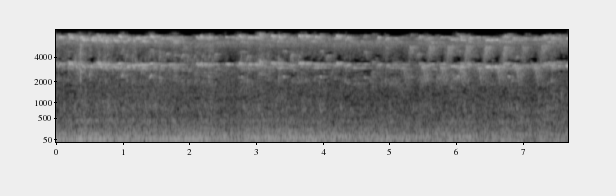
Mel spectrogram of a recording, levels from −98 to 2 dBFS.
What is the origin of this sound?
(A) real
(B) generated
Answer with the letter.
A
